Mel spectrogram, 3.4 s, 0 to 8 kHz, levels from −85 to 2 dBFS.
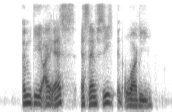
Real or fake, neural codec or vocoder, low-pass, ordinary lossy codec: fake; codec, 16 kHz, 1 kbps, FreqCodec, larger model; 7.2 kHz; AAC, 32 kbps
